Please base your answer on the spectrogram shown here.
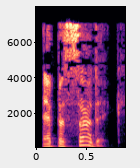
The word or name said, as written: episodic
